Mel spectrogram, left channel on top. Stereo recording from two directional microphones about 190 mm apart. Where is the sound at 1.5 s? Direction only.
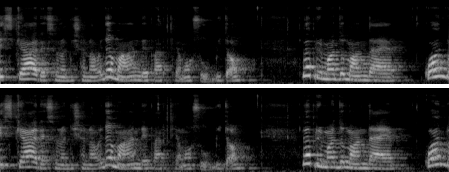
25° right (ahead or behind).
